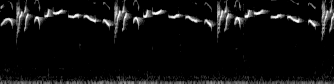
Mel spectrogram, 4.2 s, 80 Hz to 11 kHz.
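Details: Ruby-cheeked sunbird, trapping-lure recording: a steady, high twittering of short whistled notes, rising and falling, with a sharp buzzy chip cluster repeating about every 1.3 seconds; soft low hum underneath.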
